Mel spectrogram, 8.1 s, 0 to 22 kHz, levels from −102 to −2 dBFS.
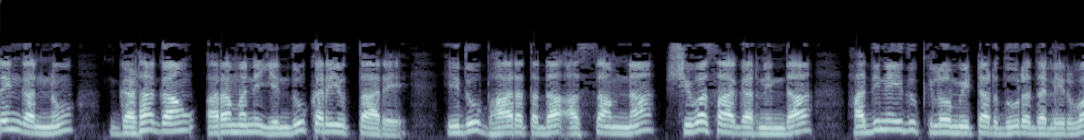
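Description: Throughout, the speech has audible AAC compression, likely a low-bitrate encode: sibilants warble and smear, and a spectrogram shows nothing above a 20.4 kHz cut-off.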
